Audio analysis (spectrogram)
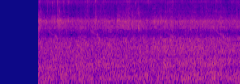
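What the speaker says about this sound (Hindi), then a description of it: "बारिश हो रही है, बारिश हो रही है ना?" Heavy storm rain pours down in an even, continuous hiss, steady and moderately quiet throughout, starting abruptly after a short silence.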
